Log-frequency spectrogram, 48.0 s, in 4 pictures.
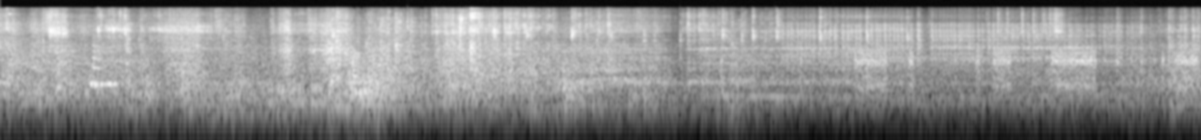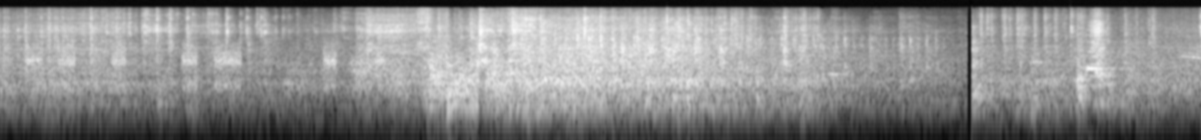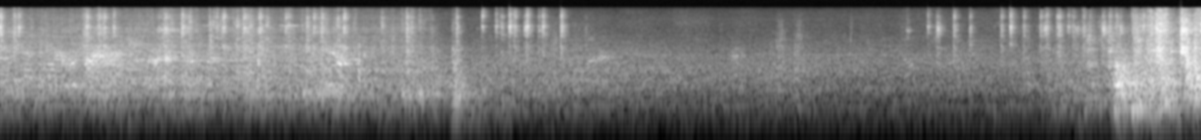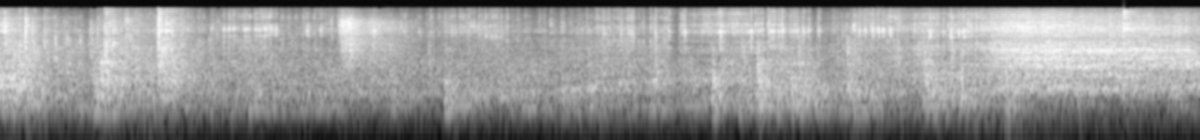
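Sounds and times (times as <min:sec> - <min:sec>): freight train cars rolling: 0:00.0 - 0:48.0
wheels and couplers clanking: 0:00.0 - 0:48.0.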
